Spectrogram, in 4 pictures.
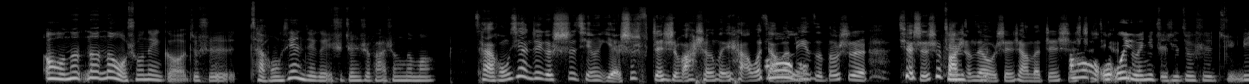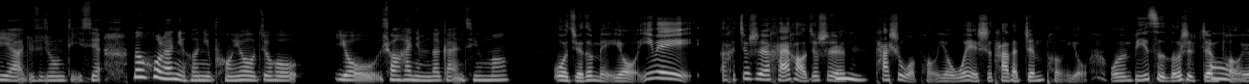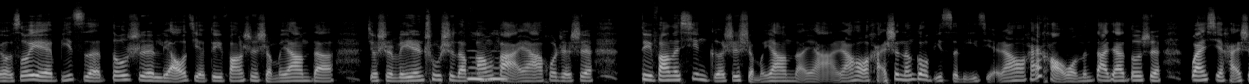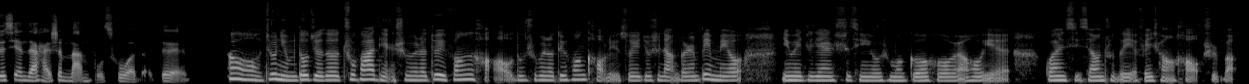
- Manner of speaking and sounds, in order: laughing while speaking: "是真实发生的呀"; tapping
- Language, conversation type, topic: Chinese, podcast, 你为了不伤害别人，会选择隐瞒自己的真实想法吗？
